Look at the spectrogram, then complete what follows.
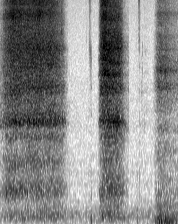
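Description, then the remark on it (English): A long, deep inhale through the nose to full capacity, a short extra sip of air after a pause, then a soft exhale through the nose starting, done as a calming breathing exercise. Breathy and steady, with no talking. “if you're nervous about something, you basically do one big inhale, like to your max, whatever, and then breathe a little bit more in, and then just release it through your nose, and it just soothes you out.”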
